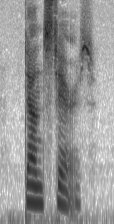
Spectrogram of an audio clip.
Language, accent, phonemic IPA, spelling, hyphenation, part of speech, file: English, US, /daʊnˈstɛɹz/, downstairs, down‧stairs, adjective / adverb / noun, En-us-downstairs.ogg
- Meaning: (adjective) 1. Located on a lower floor 2. Originating in or associated with a lower, embedded clause, as opposed to the matrix clause; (adverb) 1. Down the stairs 2. In or to hell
